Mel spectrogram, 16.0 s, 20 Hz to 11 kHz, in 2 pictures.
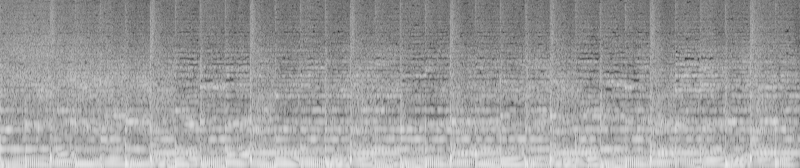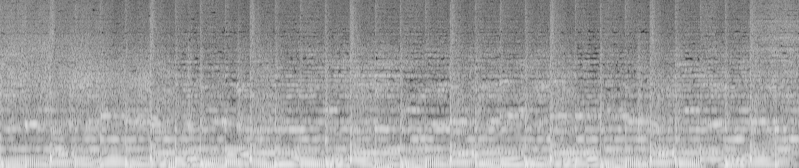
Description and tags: Loop Casual Space Exploration 09
A music loop to be used in fast paced games with tons of action for creating an adrenaline rush and somewhat adaptive musical experience.
game, Video-Game, war, music-loop, victory, videogame, music, indiegamedev, games, gamedev, indiedev, gaming, gamedeveloping, loop, videogames, battle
